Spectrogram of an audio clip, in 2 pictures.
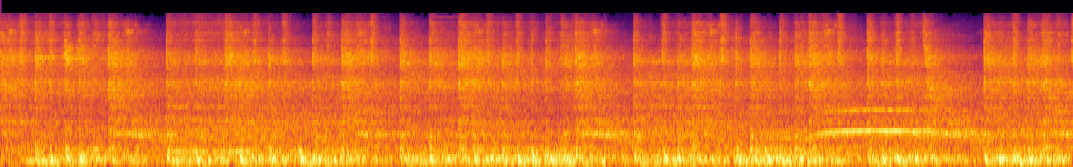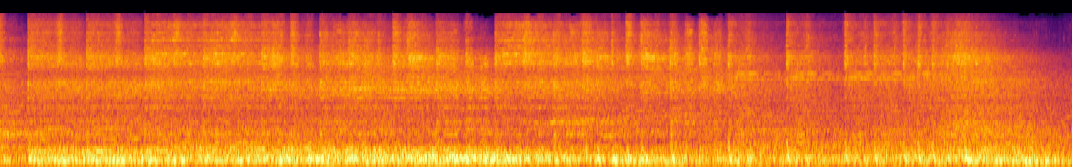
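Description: Dance music with a steady drum beat, stopping right at the end.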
